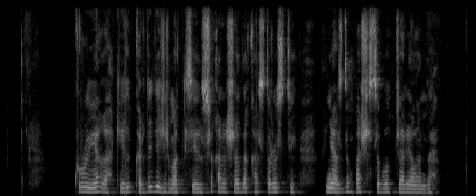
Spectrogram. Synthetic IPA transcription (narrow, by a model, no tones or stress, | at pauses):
kʰrujaʁɑkʲʰe̞lɪp̚kʲʰɪɾd̪ɪd̪e̞ʒijəɾmɑse̞ɡʲɪzʃɪqʰɑɾɑʃɑd̪ɑqʰɑst̪ɾost̪i | ɡ̥nʲijazd̪əɴbɑsʃə̥səbo̞lˠəpʒɑɾijɑlˠɑnd̪ə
